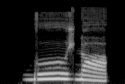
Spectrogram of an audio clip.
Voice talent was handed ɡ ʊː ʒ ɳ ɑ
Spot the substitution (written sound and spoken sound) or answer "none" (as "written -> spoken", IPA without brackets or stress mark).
none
